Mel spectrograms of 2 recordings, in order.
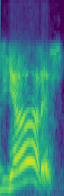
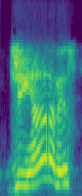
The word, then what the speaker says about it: Giannis: that the guy's name is giannis we know that it's not even to me debatable because someone you hear on tnt say it that doesn't make it right and to allow your voice to pronounce it giannios to me it's just wrong for you i wouldn't let my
